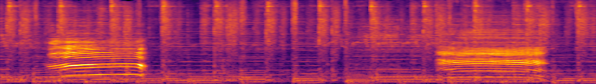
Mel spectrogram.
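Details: Cows out in the fields calling their herd mates home to the barn; two drawn-out, clearly harmonic moos about three and a half seconds apart, the first slightly louder and falling in pitch at its close.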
